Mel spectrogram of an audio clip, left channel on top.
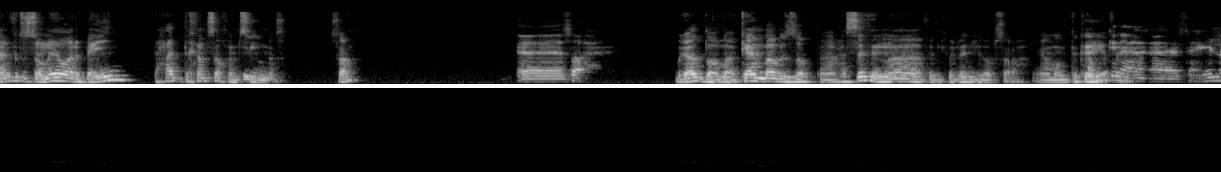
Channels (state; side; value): silent; right; 60 dB below the other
